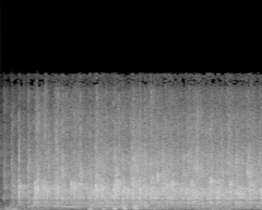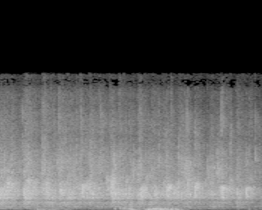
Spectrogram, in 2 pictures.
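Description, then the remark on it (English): An audience at a talk applauds the project's top bug closers steadily for about seven seconds, a dense, even wash of many hands clapping at fairly loud volume, with a few faint voices murmuring underneath. “Applause.”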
